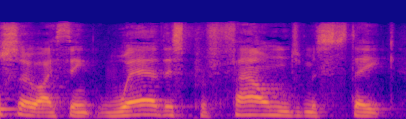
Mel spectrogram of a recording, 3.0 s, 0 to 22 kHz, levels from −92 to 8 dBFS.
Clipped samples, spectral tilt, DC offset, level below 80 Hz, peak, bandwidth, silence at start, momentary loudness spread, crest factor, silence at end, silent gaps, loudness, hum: under 0.1%; -3 dB/octave; under 0.1%; -68 dBFS; -12 dBFS; 10.5 kHz; 0 s; 7 LU; 14 dB; 0.15 s; none; -25 LUFS; none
